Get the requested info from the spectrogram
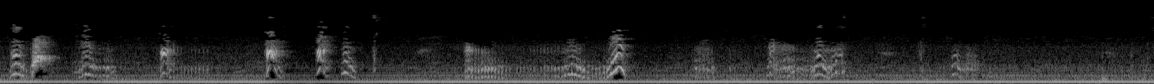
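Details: Raven's seven-week-old toy poodle puppies at a home breeder; scattered, irregular squeaky yips and short barks, some overlapping as if several pups call, louder near the start and fading later, with a steady low hum beneath.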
